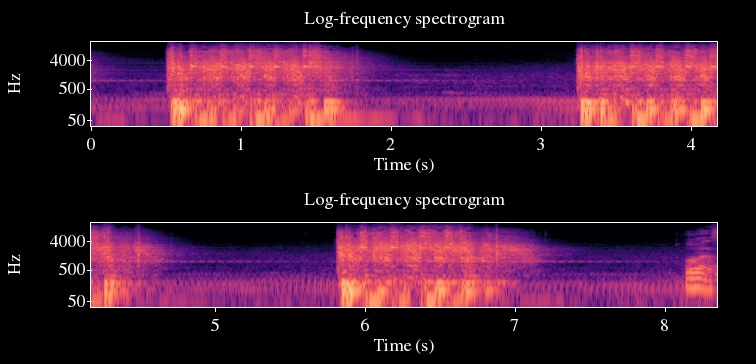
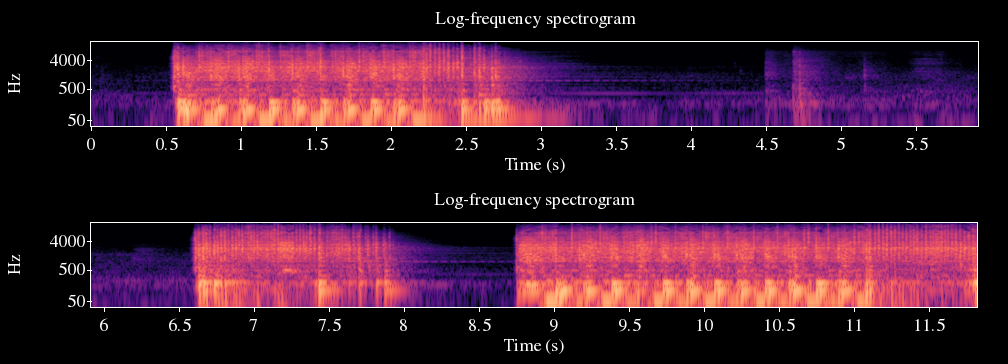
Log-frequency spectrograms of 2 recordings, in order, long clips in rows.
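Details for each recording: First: Yamaha XS650 after grinding-starter fix (starter gears behind clutch refitted with washer and circlip; weak friction clip suspected): three short even cranking bursts, smooth whirr without grinding or clashing; starter engages cleanly. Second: Yamaha XS650 with side cover and clutch removed, cranking: three bursts of harsh, raspy starter cranking with gear clatter as the starter pinion moves in and out, nearly letting go, suspected weak friction clip; grinding starter.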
